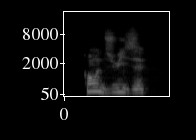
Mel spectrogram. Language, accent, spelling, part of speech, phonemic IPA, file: French, Canada, conduisaient, verb, /kɔ̃.dɥi.zɛ/, LL-Q150 (fra)-conduisaient.wav
- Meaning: third-person plural imperfect indicative of conduire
